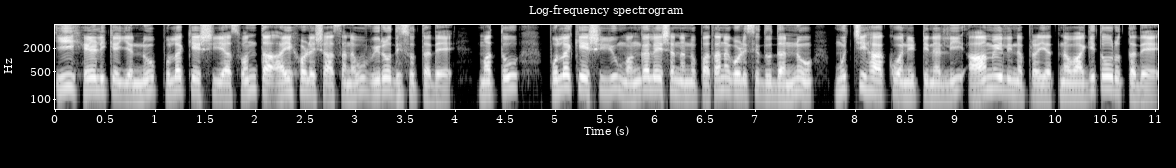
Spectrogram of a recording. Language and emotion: Kannada, neutral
